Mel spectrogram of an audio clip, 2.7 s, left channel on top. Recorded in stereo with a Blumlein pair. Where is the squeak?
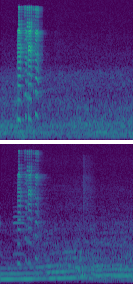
30° left, 0.8 m.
